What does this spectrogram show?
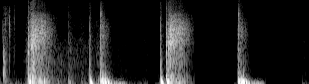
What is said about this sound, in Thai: พอดีกับที่ชาวบ้านวิ่งมาถึง ต่างช่วยกันทุบตีเจ้าหมาจิ้งจอกเป็นการใหญ่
